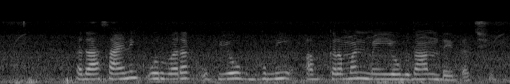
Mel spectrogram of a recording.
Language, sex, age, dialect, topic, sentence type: Maithili, female, 25-30, Southern/Standard, agriculture, statement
